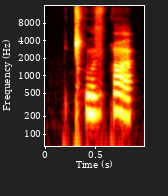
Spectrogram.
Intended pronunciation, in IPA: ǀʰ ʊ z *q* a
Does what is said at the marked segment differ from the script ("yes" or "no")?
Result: no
